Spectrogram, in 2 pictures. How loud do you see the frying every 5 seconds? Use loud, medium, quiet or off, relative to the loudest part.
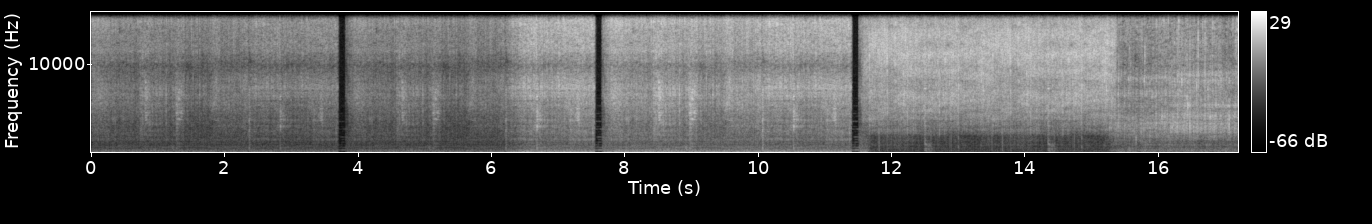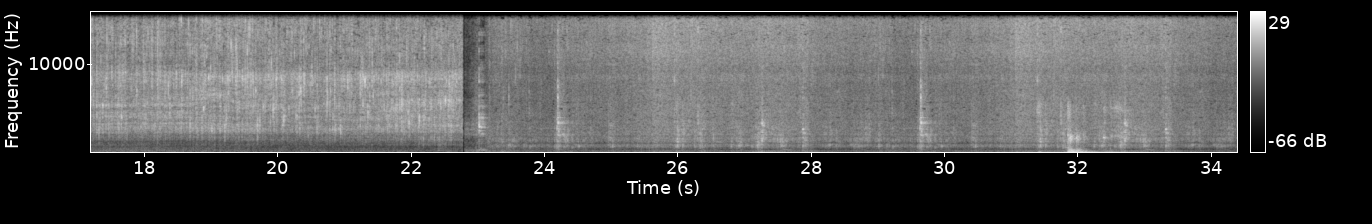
quiet, loud, loud, loud, loud, loud, loud.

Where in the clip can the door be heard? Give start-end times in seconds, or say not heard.
31.5-32.8.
